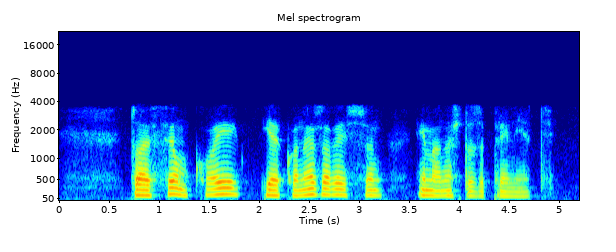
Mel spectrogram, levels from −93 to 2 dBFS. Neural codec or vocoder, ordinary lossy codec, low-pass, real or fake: none; Opus, 32 kbps; 3.6 kHz; real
